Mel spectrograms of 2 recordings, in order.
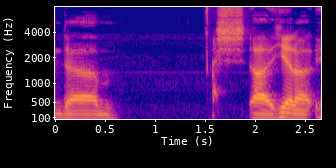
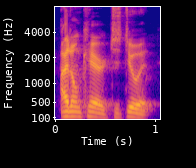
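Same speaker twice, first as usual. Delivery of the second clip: louder, insistent mock order; just snap at them to do it; impatient demand; 8 dB louder than usual. Wife ordering the roommate to go ahead, loud and impatient.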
